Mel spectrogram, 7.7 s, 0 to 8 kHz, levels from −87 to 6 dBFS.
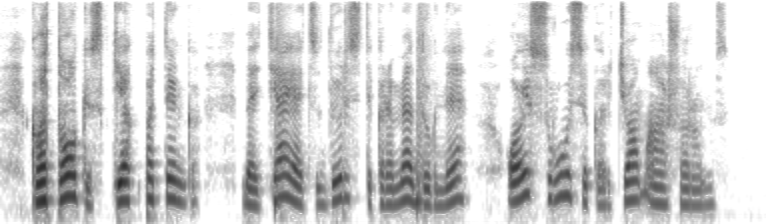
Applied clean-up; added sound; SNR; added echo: none; Snare drum; 17 dB; none.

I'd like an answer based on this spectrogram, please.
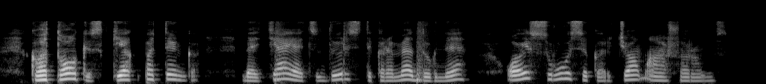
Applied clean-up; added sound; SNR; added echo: neural separator model SepFormer DNS4.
